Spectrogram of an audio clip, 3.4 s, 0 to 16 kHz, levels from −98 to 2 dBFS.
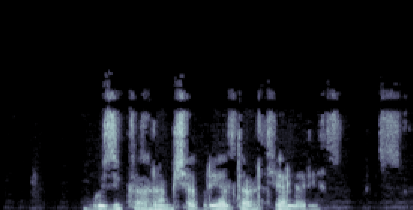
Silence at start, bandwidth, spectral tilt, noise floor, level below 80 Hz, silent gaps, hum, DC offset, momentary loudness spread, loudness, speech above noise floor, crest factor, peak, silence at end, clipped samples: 0.7 s; 9.4 kHz; -4 dB/octave; -69 dBFS; -60 dBFS; none; none; under 0.1%; 20 LU; -19 LUFS; 50 dB; 18 dB; -2 dBFS; 0.1 s; under 0.1%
